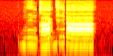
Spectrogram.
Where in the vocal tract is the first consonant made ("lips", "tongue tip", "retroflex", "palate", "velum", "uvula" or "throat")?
lips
